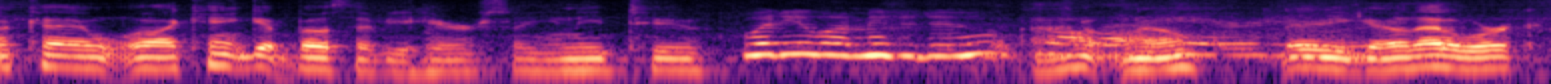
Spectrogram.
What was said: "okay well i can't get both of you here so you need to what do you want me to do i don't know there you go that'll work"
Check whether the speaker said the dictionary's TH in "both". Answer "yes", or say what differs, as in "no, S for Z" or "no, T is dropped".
yes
